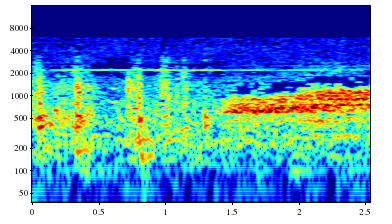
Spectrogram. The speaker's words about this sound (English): Close that door, you're cooling off my coffee.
